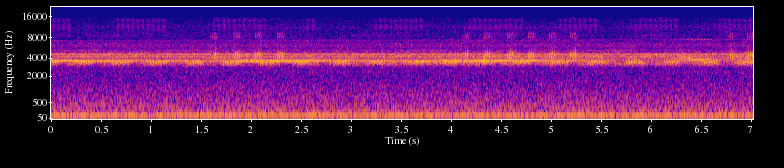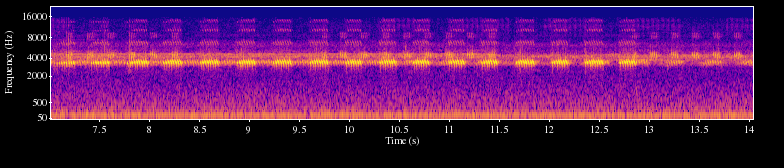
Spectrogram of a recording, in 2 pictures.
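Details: Deep autumn night in Changnyeong, Gyeongnam, Korea: grass insects trill softly at first with faint distant pulses, then a closer singer starts a loud, regular high chirp near three per second, continuing to the end over a low hum.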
